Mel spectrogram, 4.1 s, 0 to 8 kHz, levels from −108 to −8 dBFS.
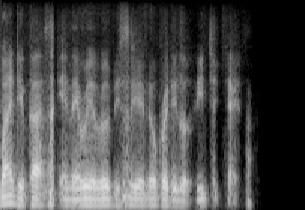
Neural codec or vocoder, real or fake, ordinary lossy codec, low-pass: codec, 16 kHz, 0.5 kbps, FunCodec, trained on Chinese and English, 25 frames a second; fake; none; none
